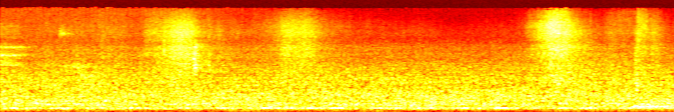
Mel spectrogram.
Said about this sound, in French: il y a un bruit de fond grave, c'est quoi C'est la rivière qui coule, en fait.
